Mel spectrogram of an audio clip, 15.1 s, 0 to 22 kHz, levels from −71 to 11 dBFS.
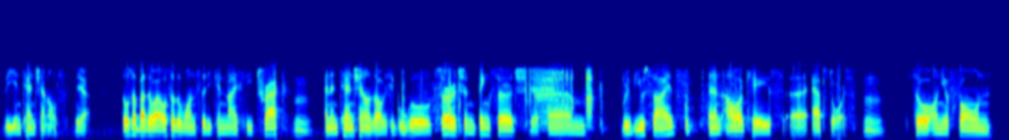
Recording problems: phone-call audio
traffic noise; loud; until 11 s; 9 dB below the speech

